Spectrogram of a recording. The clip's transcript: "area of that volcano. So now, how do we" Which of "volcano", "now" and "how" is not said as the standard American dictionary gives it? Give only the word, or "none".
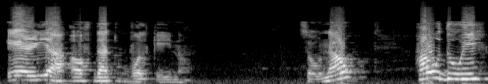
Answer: none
